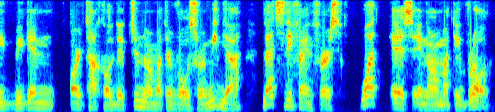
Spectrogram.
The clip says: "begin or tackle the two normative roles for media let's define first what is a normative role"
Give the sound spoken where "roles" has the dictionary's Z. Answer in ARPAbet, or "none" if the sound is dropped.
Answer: S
